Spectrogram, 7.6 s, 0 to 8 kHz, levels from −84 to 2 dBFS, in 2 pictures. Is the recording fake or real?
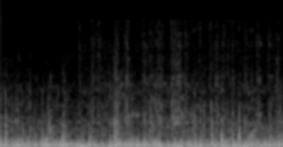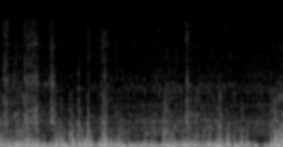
fake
